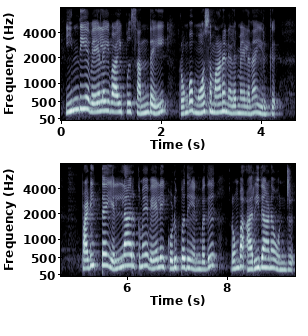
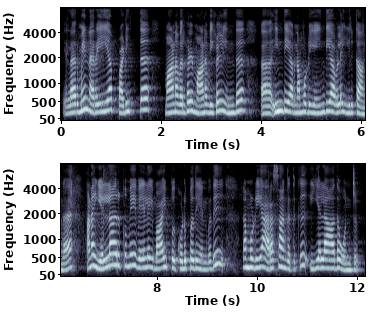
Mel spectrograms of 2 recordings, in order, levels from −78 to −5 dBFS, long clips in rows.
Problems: none marked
